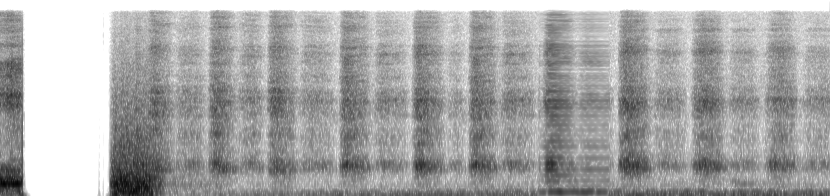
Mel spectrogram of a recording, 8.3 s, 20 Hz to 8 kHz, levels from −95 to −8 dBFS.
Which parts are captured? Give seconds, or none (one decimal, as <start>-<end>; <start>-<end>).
0.0-5.4; 6.1-8.3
